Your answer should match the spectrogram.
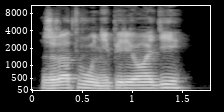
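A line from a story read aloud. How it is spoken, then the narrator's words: Calm. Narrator (Russian): спокойно сказал нищеброд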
